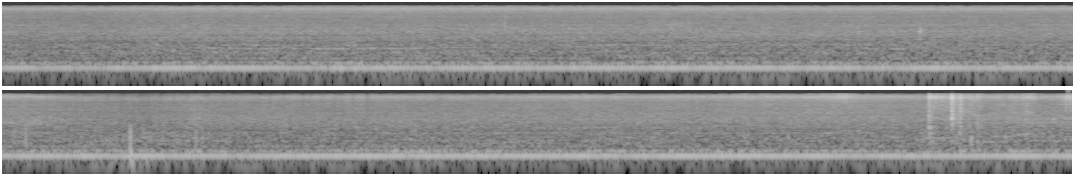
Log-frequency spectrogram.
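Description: A steady low-pitched hum, with a faint tap about six seconds in.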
